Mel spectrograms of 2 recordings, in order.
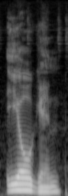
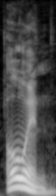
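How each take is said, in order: First: The name is said like 'Eogan'. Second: The name is said like 'Owen'. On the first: The speaker calls it wrong. "you pronounce this name not Eogan" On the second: The speaker calls it right. "but he told it to me. I think it's uh, Owen"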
